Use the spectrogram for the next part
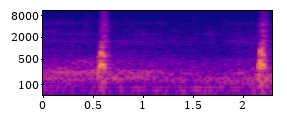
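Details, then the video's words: Smudge, a dog, barks at something down the creek in mountain country, maybe a wallaby or deer; two short, distant barks about one and a half seconds apart over a low background hum. "Old Smudge is barking at something down the creek there."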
